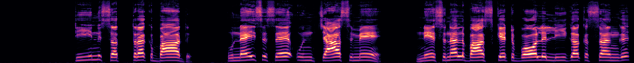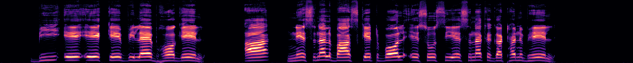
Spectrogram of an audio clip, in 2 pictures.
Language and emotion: Maithili, neutral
